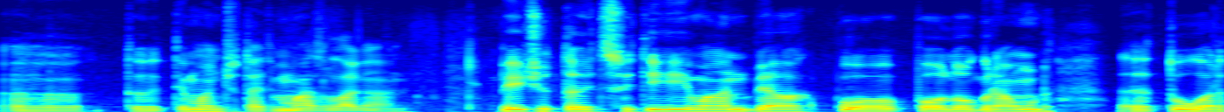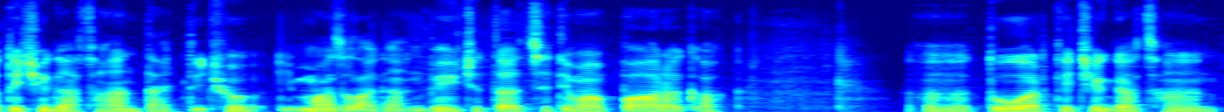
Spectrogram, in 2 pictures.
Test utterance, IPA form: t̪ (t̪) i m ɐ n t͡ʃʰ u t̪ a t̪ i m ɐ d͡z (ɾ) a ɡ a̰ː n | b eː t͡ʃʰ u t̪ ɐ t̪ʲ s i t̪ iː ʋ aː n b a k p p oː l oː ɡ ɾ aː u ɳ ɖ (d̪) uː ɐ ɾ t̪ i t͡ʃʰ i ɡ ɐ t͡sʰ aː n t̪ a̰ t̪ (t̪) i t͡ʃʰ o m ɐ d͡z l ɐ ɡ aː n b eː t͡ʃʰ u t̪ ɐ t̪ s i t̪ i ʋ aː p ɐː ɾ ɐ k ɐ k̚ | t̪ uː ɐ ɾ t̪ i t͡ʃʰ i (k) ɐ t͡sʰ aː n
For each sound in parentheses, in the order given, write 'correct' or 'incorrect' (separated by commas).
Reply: correct, incorrect, incorrect, correct, incorrect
